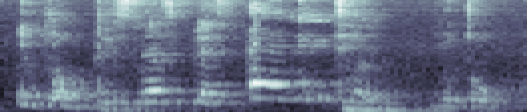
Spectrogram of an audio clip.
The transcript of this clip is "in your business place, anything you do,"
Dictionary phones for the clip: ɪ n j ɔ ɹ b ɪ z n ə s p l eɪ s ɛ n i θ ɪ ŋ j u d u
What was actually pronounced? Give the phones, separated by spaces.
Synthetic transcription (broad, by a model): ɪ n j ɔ b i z n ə s p l eɪ s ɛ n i t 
